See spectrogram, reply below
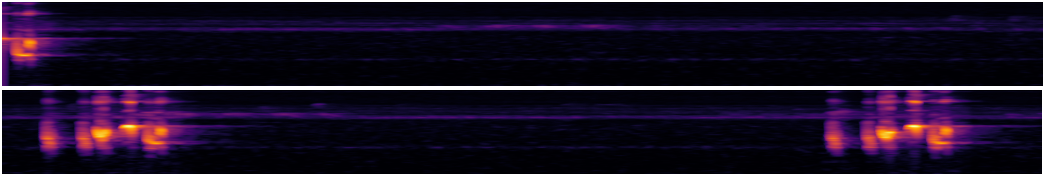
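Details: Caged Red-whiskered bulbul singing back at fearless wild birds; repeated short bursts of rich, chattering whistles, roughly every four seconds, in otherwise quiet surroundings.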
